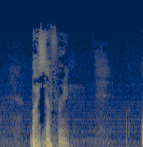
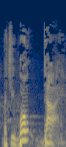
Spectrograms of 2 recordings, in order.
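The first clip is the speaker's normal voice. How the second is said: slow, solemn prophet voice with a laugh; drawn-out reassuring pronouncement; slow prophetic promise; 3 semitones higher, 7 dB louder, slower than usual. Retold or imitated. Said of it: "He's like".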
